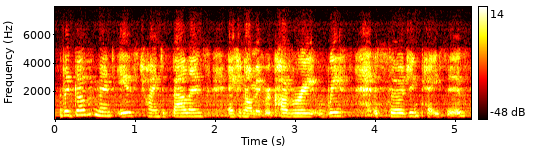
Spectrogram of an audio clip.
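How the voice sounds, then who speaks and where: A woman's voice: a little high, moderate pace, background noise. A woman giving a news report as a correspondent, on a dull shortwave radio broadcast. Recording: dull shortwave radio with loud musical interference.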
